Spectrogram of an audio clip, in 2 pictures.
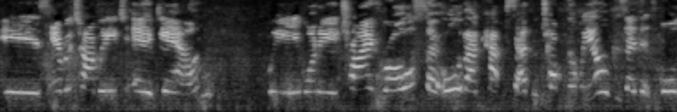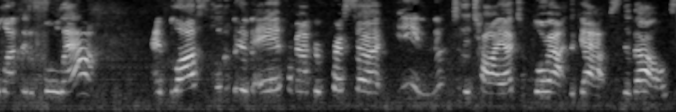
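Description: A woman speaks in a raised, projected voice at a fairly quick pace with ordinary pitch variation. Noticeable background noise is present. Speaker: travel vlogger. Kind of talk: casual vlog chat. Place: car. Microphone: phone near.

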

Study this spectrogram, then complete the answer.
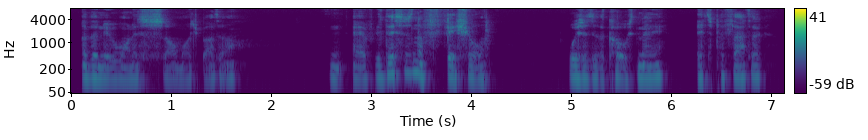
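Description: Long, frequent pauses break up a somewhat breathy delivery in a monotone, flat intonation. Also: man, medium pitch for a man, fairly quick pace. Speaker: miniature painting streamer. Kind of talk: live stream tutorial. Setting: home desk, livestream. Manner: casual, chatty.

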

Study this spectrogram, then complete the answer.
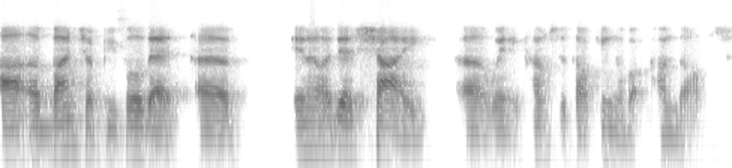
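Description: The speaker has a Malaysian accent and ordinary pitch variation. The background is quiet. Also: man. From Malaysia, Johor. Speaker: company CEO; guest. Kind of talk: interview. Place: home room. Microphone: video call.

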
